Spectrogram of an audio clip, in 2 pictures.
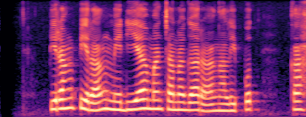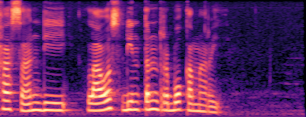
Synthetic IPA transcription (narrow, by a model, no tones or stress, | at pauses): piɾaŋpiɾaŋmɛdiamaɲt͡ʃanaɡaɾaŋalipʊt̪̚ | kahasandilaɔsdint̪ənrəbokamaɾi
